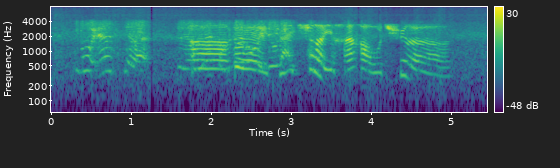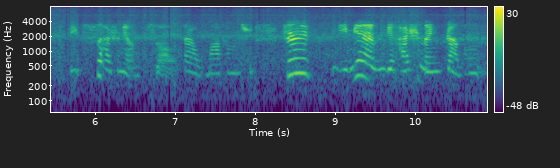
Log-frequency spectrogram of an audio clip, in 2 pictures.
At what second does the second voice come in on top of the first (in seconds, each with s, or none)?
1.7 s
